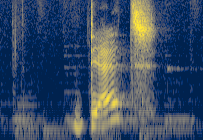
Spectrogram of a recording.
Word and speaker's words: debt: the silent letter b debt doubt and subtle now in the pronunciation of these three words the b sound ba is completely absent that's because the b is silent however there are quite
